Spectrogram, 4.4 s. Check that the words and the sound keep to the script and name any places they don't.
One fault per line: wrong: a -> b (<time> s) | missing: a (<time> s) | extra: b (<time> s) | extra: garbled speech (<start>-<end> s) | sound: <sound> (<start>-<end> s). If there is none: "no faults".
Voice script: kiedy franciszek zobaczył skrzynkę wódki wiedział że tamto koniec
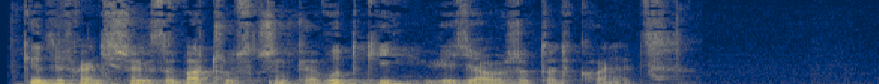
wrong: tamto -> to (2.7 s)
